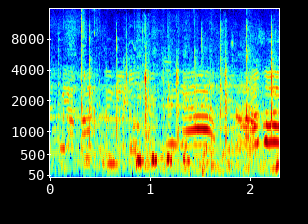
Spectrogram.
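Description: Footballers calling and shouting to each other across the pitch during play, with a few sharp knocks among the voices.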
